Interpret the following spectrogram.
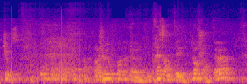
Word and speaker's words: Tchouzz: On s'est appelé Choose, c'est-à-dire T-C-H-O-U-Z-Z. Ça, on prononce Choose.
